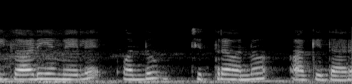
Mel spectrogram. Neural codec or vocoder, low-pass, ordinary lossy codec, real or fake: none; 5.4 kHz; none; real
